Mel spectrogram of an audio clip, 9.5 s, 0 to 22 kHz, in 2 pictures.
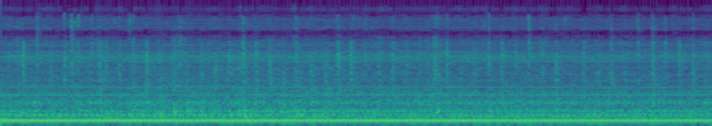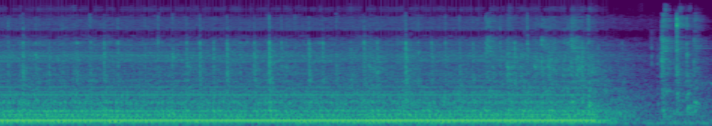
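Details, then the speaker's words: LiftMaster 8587 chain-drive garage door opener on a 7-foot sectional T-rail, running slower on the small sprocket: even low hum for about nine seconds with no knocks or rattles, stopping cleanly; a very quiet, normal chain run. "But yeah, it is very quiet. I really like it."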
